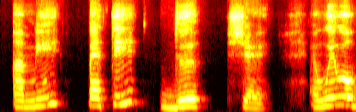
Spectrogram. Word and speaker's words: petit: We drop the T when we're pronouncing the word for little, petit.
